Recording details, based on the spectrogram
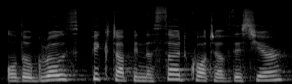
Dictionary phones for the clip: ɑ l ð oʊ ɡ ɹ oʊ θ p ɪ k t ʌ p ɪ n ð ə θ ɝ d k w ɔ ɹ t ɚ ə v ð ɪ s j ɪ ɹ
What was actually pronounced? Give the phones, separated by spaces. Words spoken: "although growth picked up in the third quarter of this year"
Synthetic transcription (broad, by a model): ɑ l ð oʊ ɡ ɹ oʊ θ p ɪ k t ʌ p ɪ n ð ə θ ɝ d k w ɔ ɹ t ɚ ə v ð ɪ s j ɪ ɹ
